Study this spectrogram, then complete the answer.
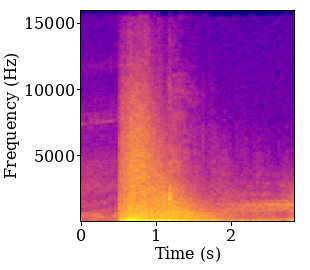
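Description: A container is shot in the video game Dying Light and explodes in a loud, sudden blast, followed by a rumbling, debris-filled roar that slowly fades while a low background continues.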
